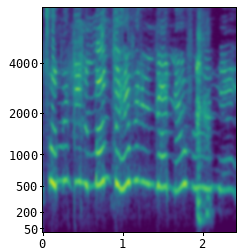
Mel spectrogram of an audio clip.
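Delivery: very high, loud, sobbing, tearful wail. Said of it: "And he starts crying".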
